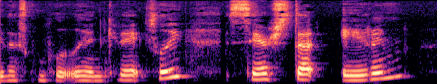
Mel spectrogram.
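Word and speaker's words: Saorstát Éireann: say this completely incorrectly, Sersta Éireann, I believe is how you pronounce that, which means Irish Free State.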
